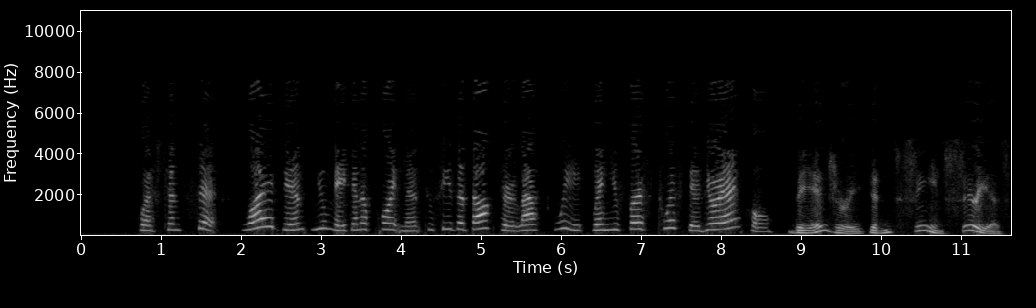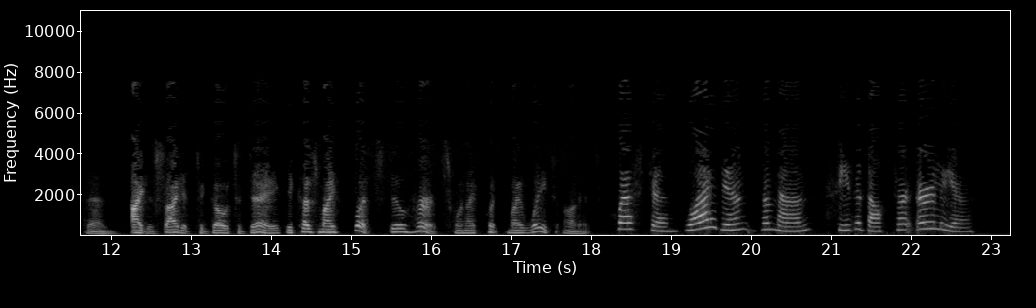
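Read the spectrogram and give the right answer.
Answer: The injury didn't seem serious then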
